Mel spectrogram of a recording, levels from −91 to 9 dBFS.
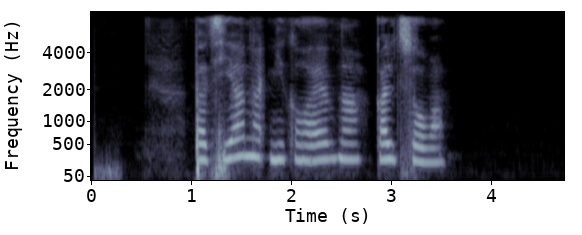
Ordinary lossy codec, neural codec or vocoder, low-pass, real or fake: AAC, 32 kbps; codec, 16 kHz in and 24 kHz out, 2.2 kbps, FireRedTTS-2 codec; 7.2 kHz; fake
